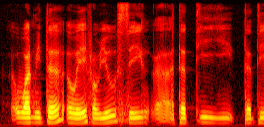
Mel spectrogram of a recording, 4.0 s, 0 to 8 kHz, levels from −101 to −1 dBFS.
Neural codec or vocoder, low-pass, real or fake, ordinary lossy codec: none; 7.2 kHz; real; none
